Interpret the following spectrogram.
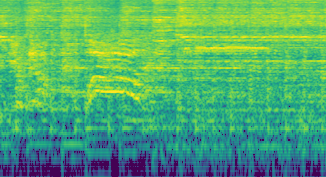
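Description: Live band playing loud rock-edged music with electric guitar and keyboards, heard from the audience; a sliding tone rises and falls about a second in.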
